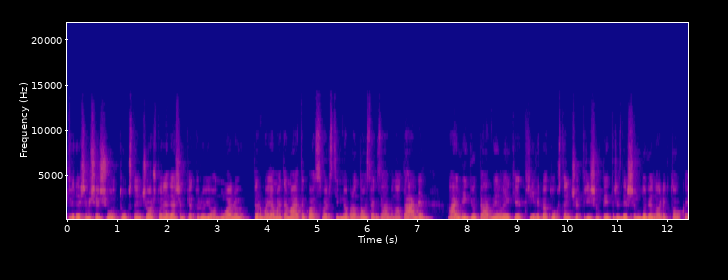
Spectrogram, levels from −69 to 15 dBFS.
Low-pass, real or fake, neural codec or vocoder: 14.4 kHz; fake; codec, 44.1 kHz, 7.8 kbps, DAC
